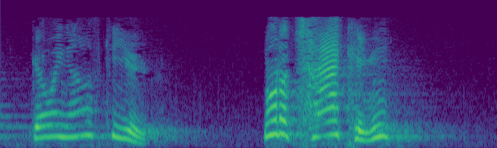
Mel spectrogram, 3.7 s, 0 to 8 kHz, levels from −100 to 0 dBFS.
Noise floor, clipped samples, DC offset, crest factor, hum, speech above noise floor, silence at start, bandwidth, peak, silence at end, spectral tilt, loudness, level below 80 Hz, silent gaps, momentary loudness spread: -70 dBFS; under 0.1%; under 0.1%; 20 dB; none; 41 dB; 0.25 s; 5.8 kHz; -12 dBFS; 0.6 s; -9.5 dB/octave; -30 LUFS; -66 dBFS; none; 9 LU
